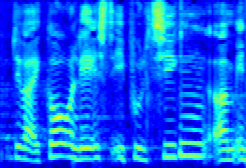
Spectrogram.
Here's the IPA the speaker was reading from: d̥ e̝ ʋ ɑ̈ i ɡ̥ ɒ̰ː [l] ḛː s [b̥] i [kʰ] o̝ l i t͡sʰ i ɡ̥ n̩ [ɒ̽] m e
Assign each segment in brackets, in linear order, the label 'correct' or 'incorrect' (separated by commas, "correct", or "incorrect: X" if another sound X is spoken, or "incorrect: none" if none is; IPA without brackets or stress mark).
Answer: correct, incorrect: d̥, incorrect: pʰ, correct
